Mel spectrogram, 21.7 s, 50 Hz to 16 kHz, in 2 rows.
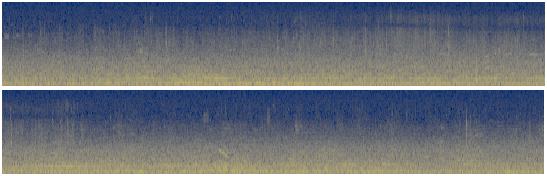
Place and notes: Stroomi Beach Tallinn, seaside
recording from the Sonic Surveys of Tallinn workshop, May 2010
